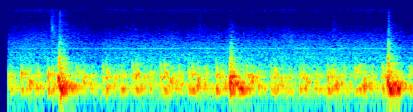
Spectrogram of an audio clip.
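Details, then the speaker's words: A female's heartbeat heard as steady whooshing pulses, broken by three sharp jolts; the speaker thinks she has hiccups. "So I think she has hiccups. That's her heartbeat."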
